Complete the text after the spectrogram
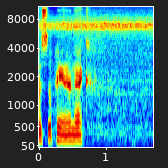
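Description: A woman speaks calmly, close to a phone's microphone.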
